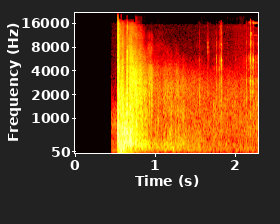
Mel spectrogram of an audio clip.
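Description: A single loud rifle shot fired at a long-range target, a sharp crack after a moment of silence, trailing into a decaying echo with faint clicks afterward.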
